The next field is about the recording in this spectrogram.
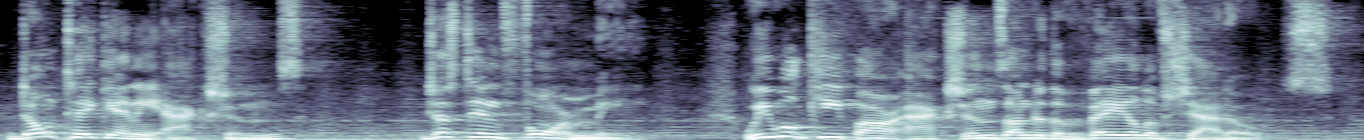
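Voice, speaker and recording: A man's voice: on the high side, wildly swooping pitch, measured pace, fairly bright tone, faint music behind, pitched above the performer's own voice, heavily acted. A man playing an imperious, gloating alien lord in an audio drama, with a pompous, commanding and menacing delivery. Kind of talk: first-person audio drama villain.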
